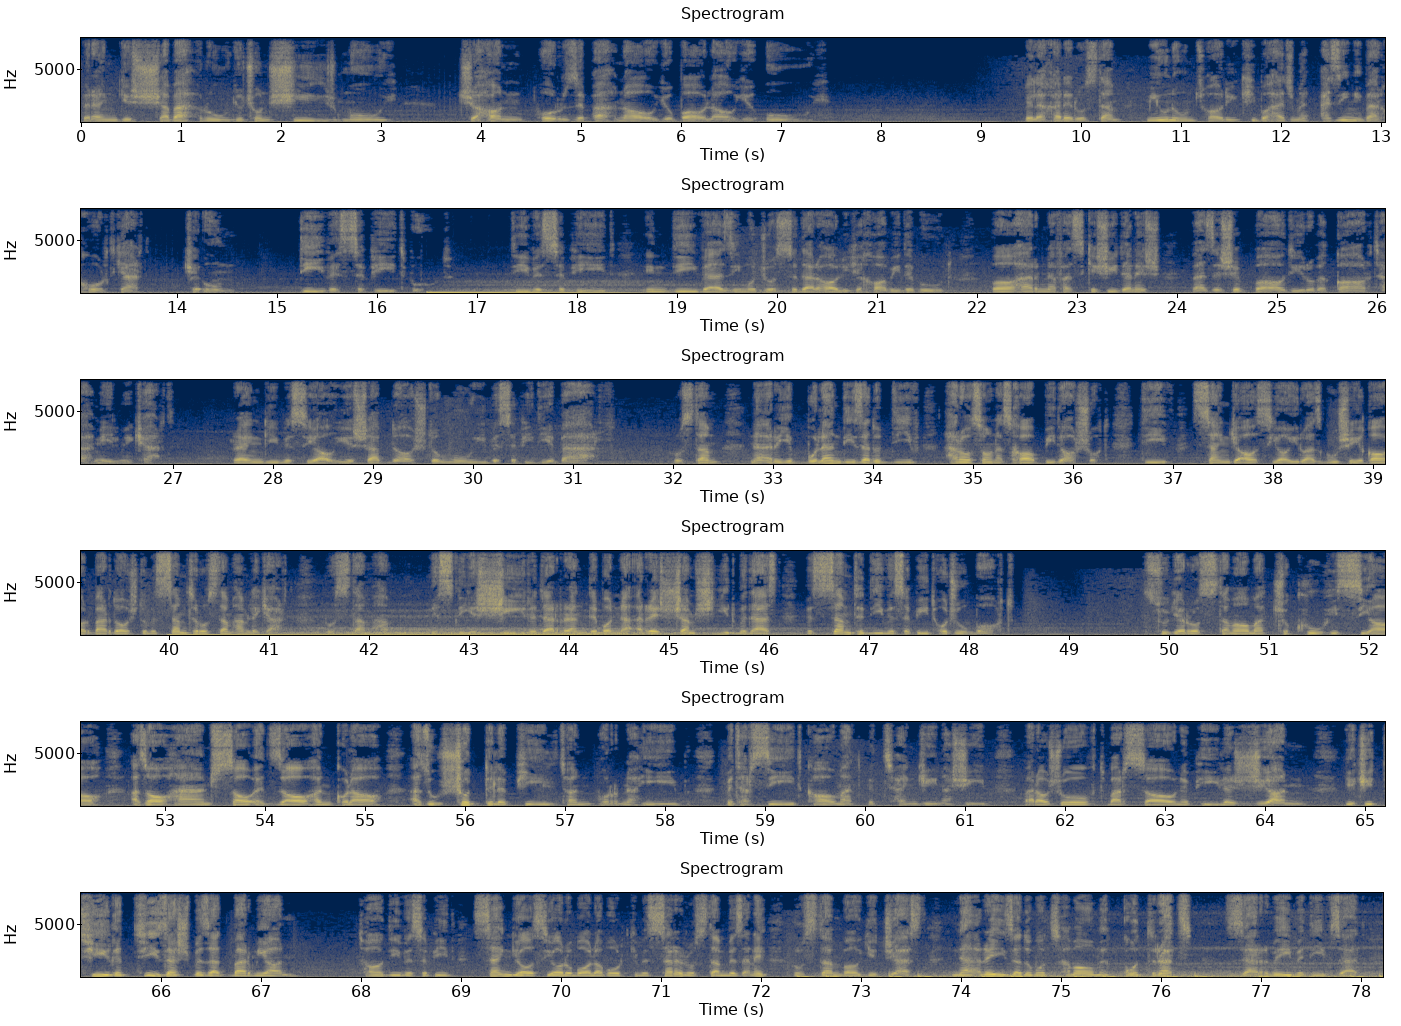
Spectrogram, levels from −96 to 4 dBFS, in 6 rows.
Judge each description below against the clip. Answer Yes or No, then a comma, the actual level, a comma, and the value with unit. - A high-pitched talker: No, very low, 95 Hz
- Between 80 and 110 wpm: No, average, 130 wpm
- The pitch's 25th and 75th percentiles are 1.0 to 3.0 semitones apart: No, average, 3.4 semitones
